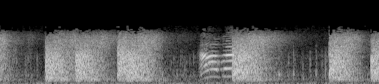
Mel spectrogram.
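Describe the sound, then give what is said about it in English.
Loud gunshots ring out one after another, four blasts at uneven intervals, each with a rough echoing tail, and a brief shouting voice breaks in between them, as a posse fires on a house where a gang is holed up. “Start shooting, Jonah. Make them think there's a lot of them.”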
